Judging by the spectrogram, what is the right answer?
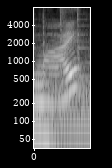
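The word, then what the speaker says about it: Myne: a body of a young five-year-old girl named mai i call her mai again i just read it um it's spelled m-y-n-e and she finds herself in the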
